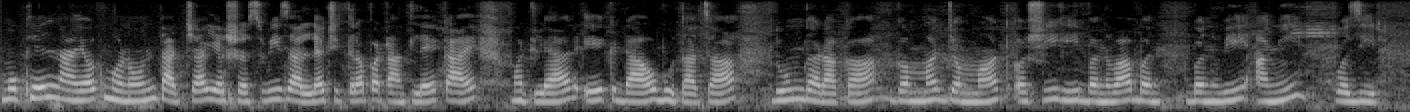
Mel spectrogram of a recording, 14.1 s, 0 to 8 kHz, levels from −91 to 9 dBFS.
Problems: constant background noise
